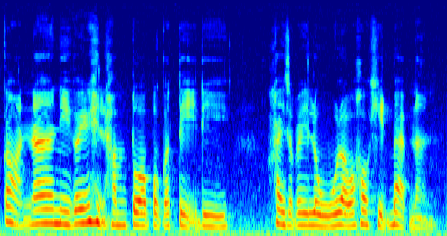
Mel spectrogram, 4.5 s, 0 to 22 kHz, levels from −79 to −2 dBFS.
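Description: Nothing in the speech stood out as a technical fault on listening.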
